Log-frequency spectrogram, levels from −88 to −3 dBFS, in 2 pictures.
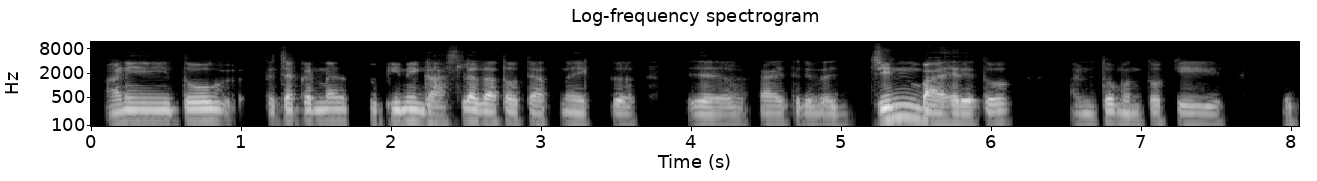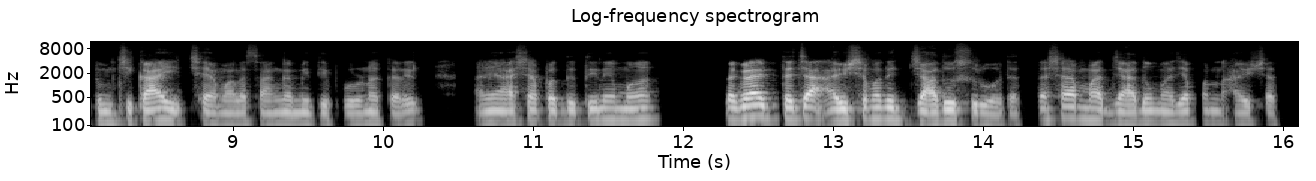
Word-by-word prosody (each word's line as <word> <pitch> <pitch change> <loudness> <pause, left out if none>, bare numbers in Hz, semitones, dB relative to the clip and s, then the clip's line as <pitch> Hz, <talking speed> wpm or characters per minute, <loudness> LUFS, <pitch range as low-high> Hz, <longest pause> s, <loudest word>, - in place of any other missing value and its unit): आणि 120 +1 +1
तो 125 0 +4
त्याच्याकडून 125 0 -4
चुकीने 125 +1 -2
घासला 105 +4 0
जातो. 110 -1 0
त्यातनं 105 +1 -5
एक 105 0 -8
अ, - - +1 0.5
अ, 95 -1 -3
काहीतरी 105 0 -7 0.4
जीन 145 +3 +4
बाहेर 105 0 +3
येतो 110 +3 0 0.4
आणि 100 0 -10
तो 115 - +1
म्हणतो 105 0 -6
की 100 -2 -6 0.6
"तुमची 110 -1 -3
काय 125 +1 +7
इच्छा 115 -1 -3
आहे 105 - -4
मला 105 0 -3
सांगा, 105 +1 -4
मी 105 0 -2
ती 105 - -3
पूर्ण 105 +1 -2
करेल" 115 +3 -4 0.4
आणि 115 +2 -1
अशा 115 +2 0
पद्धतीने 120 +3 0
मग 130 +1 0 0.5
सगळ्या 155 +4 +10
त्याच्या 135 0 +7
आयुष्यामध्ये 135 +3 +3
जादू 120 +3 +6
सुरू 115 -3 -3
होतात. 95 0 -7
तशा 135 +3 +3
मा 135 -2 +1
जादू 115 +1 +2
माझ्या 115 0 -1
पण 115 -1 -8
आयुष्यात 105 0 -6
115 Hz, 165 wpm, -26 LUFS, 105-125 Hz, 0.6 s, सगळ्या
